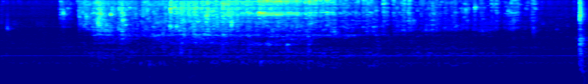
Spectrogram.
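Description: Water pours out of a bowl and splashes into a sink.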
